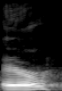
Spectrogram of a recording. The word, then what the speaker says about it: heir: just like Abraham now if I didn't pronounce air properly and when I say air I mean h e i r you know my wife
